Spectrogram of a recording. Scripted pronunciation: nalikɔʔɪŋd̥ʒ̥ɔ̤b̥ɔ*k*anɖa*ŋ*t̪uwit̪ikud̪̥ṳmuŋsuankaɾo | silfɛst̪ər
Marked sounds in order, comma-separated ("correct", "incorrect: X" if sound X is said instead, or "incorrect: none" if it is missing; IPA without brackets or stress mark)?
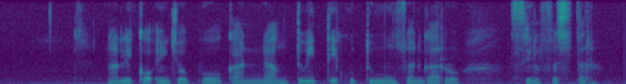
correct, correct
